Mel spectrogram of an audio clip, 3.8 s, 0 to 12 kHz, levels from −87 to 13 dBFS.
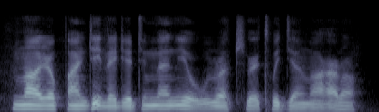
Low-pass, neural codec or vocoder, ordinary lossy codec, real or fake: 7.2 kHz; codec, 16 kHz, 0.5 kbps, FunCodec, trained on Chinese and English, 25 frames a second; none; fake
